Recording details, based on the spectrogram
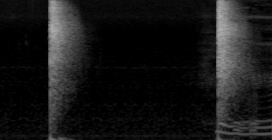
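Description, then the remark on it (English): Two loud, sharp cracks of a leather strap striking, spaced well apart, each snapping hard and fading quickly; a short, pitched vocal moan rises right after the second lash. “Did my strap feel too good?”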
